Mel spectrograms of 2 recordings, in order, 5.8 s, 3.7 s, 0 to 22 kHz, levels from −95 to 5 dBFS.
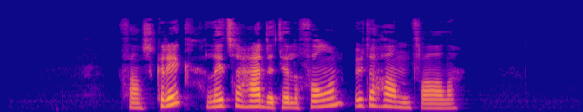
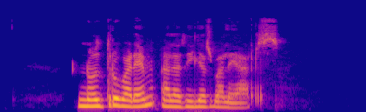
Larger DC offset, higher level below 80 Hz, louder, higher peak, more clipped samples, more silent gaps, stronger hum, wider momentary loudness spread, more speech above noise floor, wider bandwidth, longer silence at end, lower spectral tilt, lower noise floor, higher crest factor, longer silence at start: neither; second, -82 dBFS vs -70 dBFS; second, -24 LUFS vs -18 LUFS; about the same, -4 dBFS vs -2 dBFS; neither; neither; neither; second, 11 LU vs 19 LU; second, 60 dB vs over 72 dB; about the same, 11.5 kHz vs 10.5 kHz; first, 1.25 s vs 0.9 s; second, -5.5 dB/octave vs -7 dB/octave; second, -83 dBFS vs under -90 dBFS; about the same, 22 dB vs 18 dB; first, 1.3 s vs 0.8 s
